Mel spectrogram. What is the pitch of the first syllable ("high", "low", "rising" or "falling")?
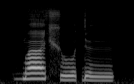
high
